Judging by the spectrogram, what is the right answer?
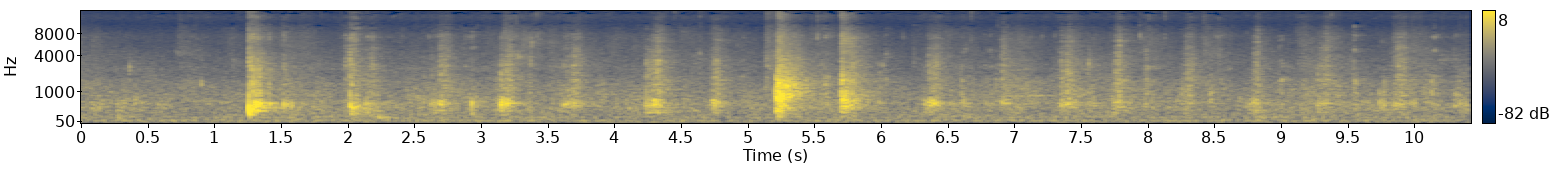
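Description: Raw cucumber crunching and being chewed close to a microphone: a loud crisp bite about a second in, then steady wet chewing about twice a second, with two more loud crunches a little past five seconds in.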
